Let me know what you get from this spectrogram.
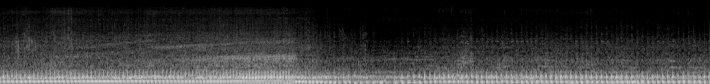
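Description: Yamaha Vega underbone motorcycle's single-cylinder four-stroke engine pulling away, its pitch rising over the first three seconds. It drops abruptly about three seconds in, then runs steadily.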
